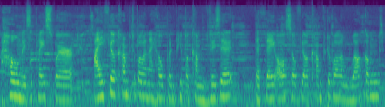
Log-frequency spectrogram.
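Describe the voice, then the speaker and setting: A woman who leads a health center, speaking in a measured, earnest way about homelessness and health care. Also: fairly low pitch, steady tone. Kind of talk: earnest advocacy speech. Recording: music bed under voice.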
